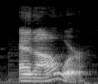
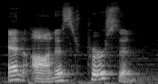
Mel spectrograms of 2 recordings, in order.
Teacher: the H is silent, so the word starts with a vowel sound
